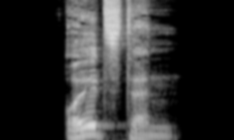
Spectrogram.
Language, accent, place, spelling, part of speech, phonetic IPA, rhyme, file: German, Germany, Berlin, ollsten, adjective, [ˈɔlstn̩], -ɔlstn̩, De-ollsten.ogg
- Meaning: 1. superlative degree of oll 2. inflection of oll: strong genitive masculine/neuter singular superlative degree 3. inflection of oll: weak/mixed genitive/dative all-gender singular superlative degree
